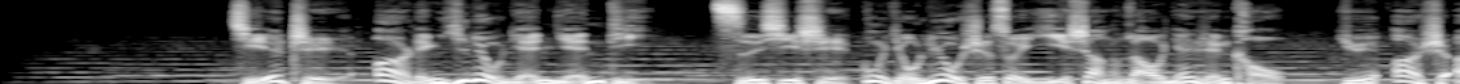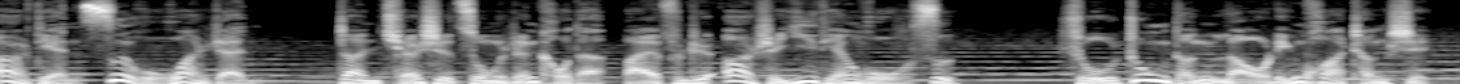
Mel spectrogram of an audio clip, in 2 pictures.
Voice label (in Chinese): 男 公益; 慈溪福利院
